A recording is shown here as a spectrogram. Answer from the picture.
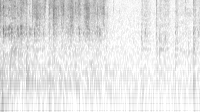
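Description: Paintbrush working oil paint on a palette, a soft scratchy rustle of bristles that is strongest in the first second and then fades.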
